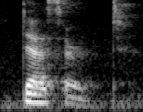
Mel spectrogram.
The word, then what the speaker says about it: Desert: Southwest Harbor is an island called Mount Desert. She pronounced it desert.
